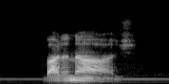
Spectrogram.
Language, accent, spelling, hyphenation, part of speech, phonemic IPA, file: English, US, badinage, bad‧i‧nage, noun / verb, /ˌbɑd.ɪˈnɑʒ/, En-us-badinage.ogg
- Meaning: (noun) Playful raillery; banter; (verb) To engage in badinage or playful banter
